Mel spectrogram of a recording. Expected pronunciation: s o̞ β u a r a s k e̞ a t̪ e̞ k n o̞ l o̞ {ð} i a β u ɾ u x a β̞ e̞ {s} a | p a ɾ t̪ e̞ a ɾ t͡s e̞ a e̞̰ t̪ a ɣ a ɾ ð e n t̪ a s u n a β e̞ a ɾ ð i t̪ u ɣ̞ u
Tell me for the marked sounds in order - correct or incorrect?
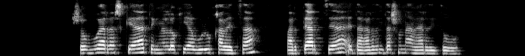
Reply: incorrect: ɣ, incorrect: t͡s

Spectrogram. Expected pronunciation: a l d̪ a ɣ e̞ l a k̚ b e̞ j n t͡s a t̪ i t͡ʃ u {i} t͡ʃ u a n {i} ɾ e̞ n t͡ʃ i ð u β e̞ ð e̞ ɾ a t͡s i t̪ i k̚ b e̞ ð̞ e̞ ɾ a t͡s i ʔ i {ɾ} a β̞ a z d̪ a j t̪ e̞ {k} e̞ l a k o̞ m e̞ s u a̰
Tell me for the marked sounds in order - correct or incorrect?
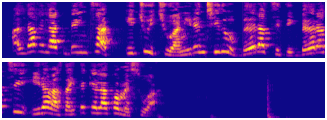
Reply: correct, correct, correct, correct

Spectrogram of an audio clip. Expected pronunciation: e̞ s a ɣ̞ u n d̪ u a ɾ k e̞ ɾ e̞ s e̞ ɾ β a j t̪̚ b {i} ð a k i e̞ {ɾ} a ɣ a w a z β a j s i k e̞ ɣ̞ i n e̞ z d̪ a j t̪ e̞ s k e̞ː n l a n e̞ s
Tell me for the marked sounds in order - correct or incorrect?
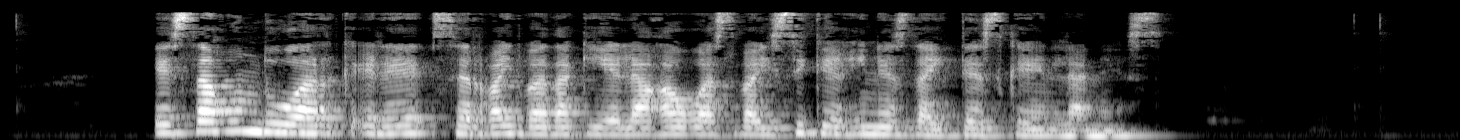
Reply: incorrect: a, incorrect: l

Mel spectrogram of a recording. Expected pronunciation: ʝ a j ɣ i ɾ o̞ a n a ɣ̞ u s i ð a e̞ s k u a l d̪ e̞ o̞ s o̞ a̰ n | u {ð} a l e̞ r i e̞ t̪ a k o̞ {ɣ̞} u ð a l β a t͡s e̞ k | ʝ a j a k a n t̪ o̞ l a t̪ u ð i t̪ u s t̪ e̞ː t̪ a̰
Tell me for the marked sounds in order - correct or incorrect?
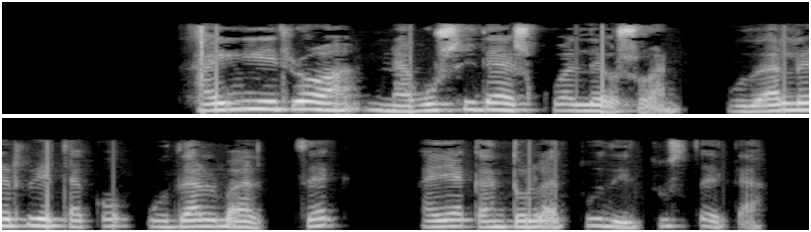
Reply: correct, incorrect: none

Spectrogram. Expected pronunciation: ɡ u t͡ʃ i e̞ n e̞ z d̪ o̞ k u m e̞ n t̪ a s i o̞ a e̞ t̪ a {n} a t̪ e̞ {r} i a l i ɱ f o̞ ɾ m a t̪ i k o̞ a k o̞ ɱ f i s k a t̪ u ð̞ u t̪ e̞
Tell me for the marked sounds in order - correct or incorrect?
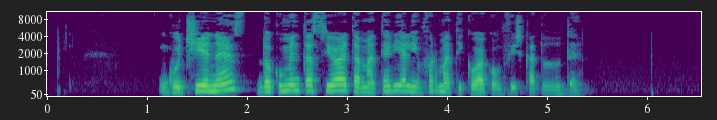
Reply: incorrect: m, incorrect: ɾ

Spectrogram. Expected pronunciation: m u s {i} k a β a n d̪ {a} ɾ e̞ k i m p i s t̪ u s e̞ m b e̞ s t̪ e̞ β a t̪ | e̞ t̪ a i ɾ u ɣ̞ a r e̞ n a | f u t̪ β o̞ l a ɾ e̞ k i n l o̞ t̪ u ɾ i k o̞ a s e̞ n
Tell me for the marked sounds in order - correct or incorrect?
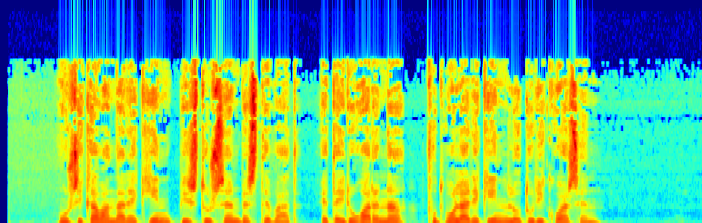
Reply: correct, correct

